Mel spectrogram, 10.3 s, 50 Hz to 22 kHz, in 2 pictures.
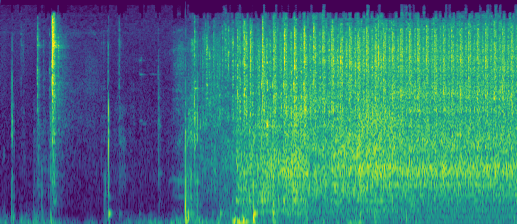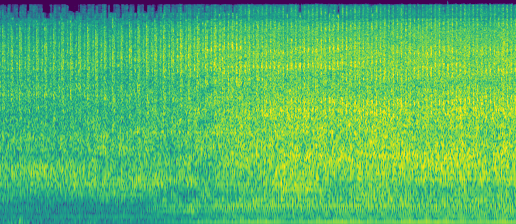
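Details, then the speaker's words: Craftsman push mower, Briggs 6.75 Quantum auto-choke engine, first run after winter storage: loping, rich stumble as if on choke, choke flap found closed. "but then it started running like crap you know almost as if the choke was on this is an auto choke what if during the winter storage varnish gas whatever kept the choke flap closed it might be just stuck"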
